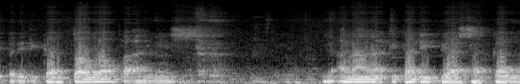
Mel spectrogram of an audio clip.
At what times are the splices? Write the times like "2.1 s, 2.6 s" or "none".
none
